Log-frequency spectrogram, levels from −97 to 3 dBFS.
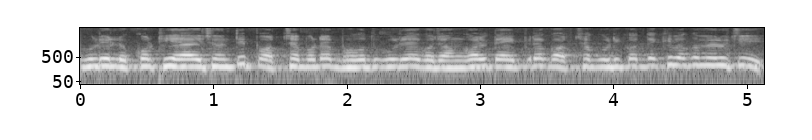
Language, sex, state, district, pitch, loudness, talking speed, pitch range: Odia, male, Odisha, Nuapada, 210 Hz, -15 LUFS, 175 wpm, 200-220 Hz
